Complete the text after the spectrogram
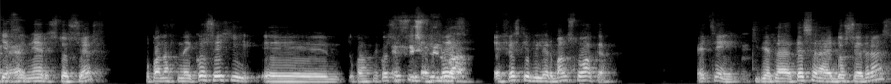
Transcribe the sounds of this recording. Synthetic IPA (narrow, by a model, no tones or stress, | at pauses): efeneɾst̪o̞se̞f | opɐnɐθnɐiko̞se̞çieopɐnɐθnɐiko̞seçiees | efe̞scevile̞ɾbɐnst̪oɐkɐ | e̞t͡sicɐt̪ɐɐt̪e̞se̞ɾɐend̪o̞se̞ðɾɐs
